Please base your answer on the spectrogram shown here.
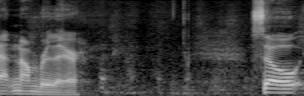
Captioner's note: audience laughing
